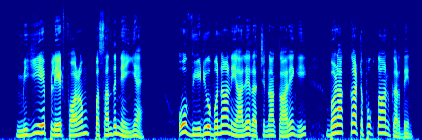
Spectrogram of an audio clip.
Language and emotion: Dogri, disgusted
